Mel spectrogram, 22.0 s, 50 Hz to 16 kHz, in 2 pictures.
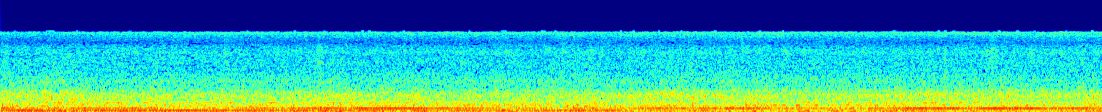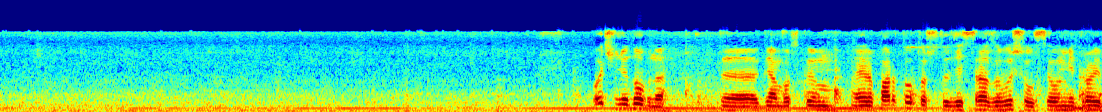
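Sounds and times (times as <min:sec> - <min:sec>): low mechanical hum: 0:00.0 - 0:22.0
rush of ventilation air: 0:00.0 - 0:22.0.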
